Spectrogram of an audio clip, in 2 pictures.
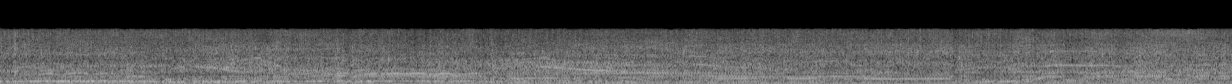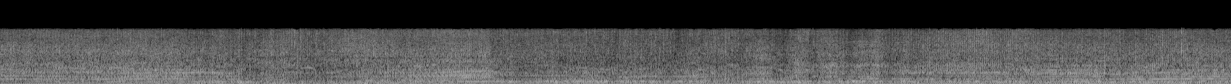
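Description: Car engines roar and rev loudly.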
